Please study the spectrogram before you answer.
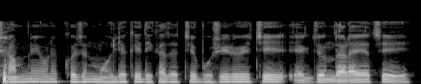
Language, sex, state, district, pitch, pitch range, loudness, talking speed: Bengali, male, West Bengal, Alipurduar, 115 Hz, 110-120 Hz, -19 LUFS, 155 wpm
